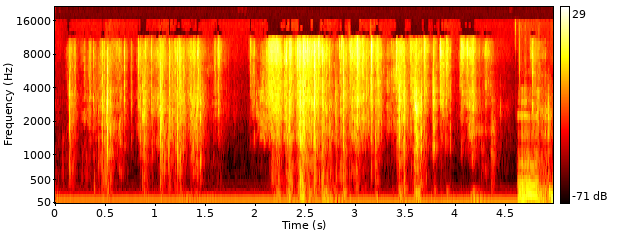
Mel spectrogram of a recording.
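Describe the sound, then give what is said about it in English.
A white paper envelope is opened, with soft rustles followed by a dense run of crinkling and tearing bursts. A voice speaks at moments. “I've got a white envelope here, and it says my name and nothing else. Hang on.”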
